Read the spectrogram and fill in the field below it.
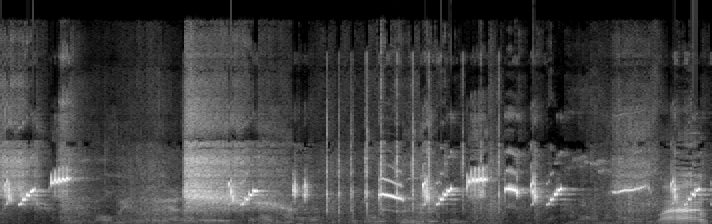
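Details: Asian pied starling, said to vary its voice widely and imitate human speech, giving a mix of clear whistles, squeaky slurred notes and harsher voice-like phrases in quick alternation.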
